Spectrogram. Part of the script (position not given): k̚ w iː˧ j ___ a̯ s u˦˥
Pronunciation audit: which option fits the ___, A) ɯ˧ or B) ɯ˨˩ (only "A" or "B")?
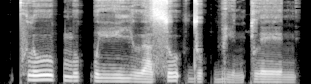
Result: B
